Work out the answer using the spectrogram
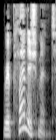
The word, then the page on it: replenishment: British English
